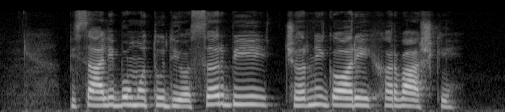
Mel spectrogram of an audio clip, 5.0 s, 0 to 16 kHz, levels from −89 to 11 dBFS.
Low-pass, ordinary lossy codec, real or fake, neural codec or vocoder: 10.8 kHz; none; real; none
